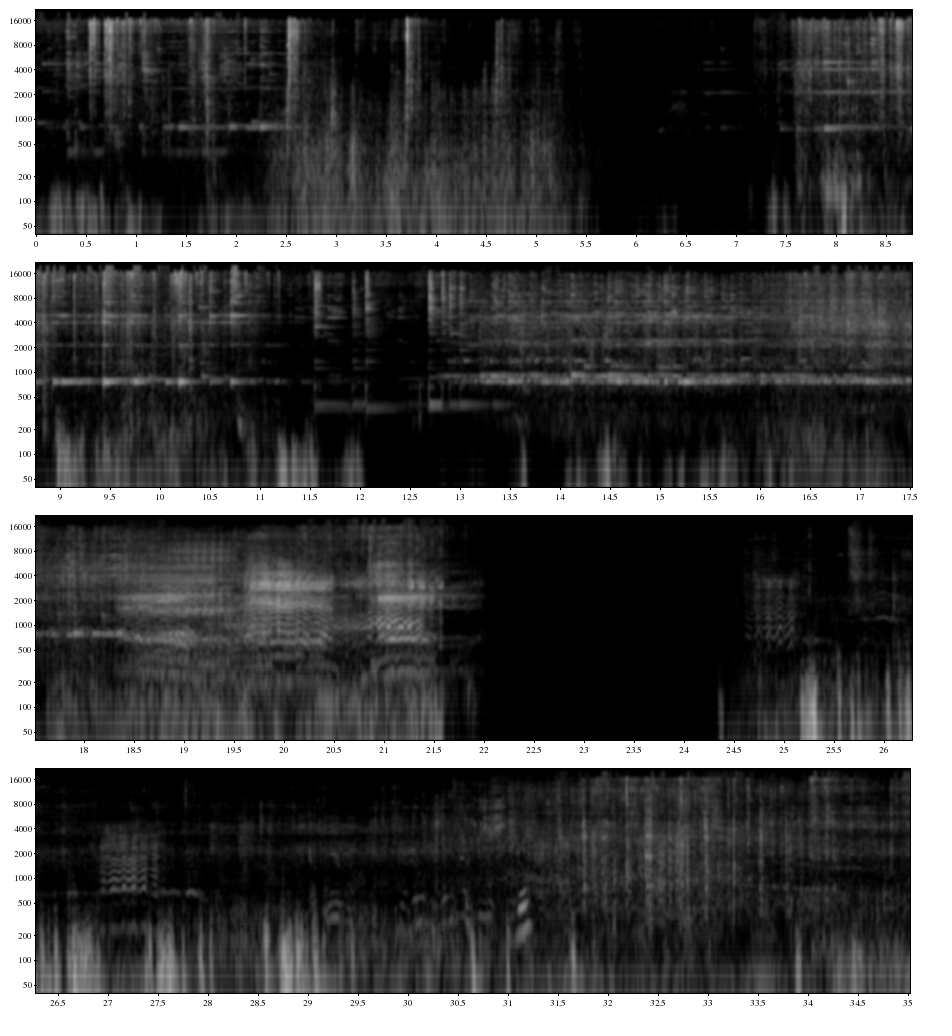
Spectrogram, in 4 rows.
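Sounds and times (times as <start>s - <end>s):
sheep bells clanking: 0.0s - 3.2s, 6.4s - 20.4s
sheep bleating: 16.7s - 22.0s, 24.6s - 25.2s, 26.9s - 27.6s.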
